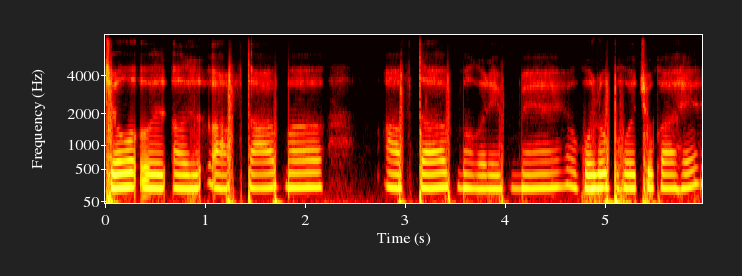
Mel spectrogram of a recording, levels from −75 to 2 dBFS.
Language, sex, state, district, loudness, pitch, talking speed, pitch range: Urdu, female, Bihar, Kishanganj, -19 LUFS, 210 Hz, 100 wpm, 210-220 Hz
